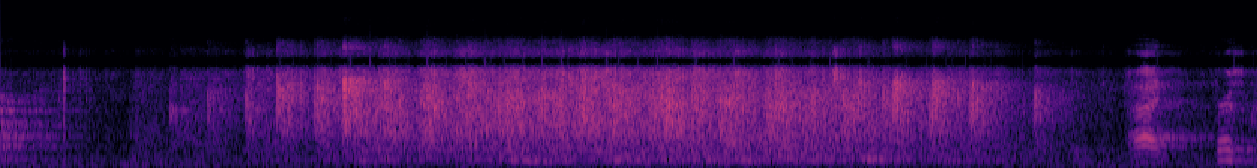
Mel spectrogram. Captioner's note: audience applause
